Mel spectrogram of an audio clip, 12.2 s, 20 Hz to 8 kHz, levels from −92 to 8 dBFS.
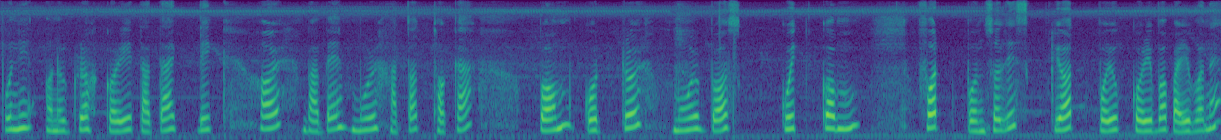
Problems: none marked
